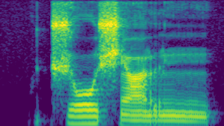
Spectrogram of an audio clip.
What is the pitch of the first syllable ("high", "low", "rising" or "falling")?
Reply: high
